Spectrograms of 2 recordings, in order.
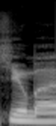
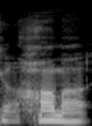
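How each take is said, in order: First: The first vowel is an 'oo' sound. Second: The first vowel is an 'ah' sound. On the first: This is how the name should be said. The speaker calls it right. "instead of Huma" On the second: This is how another player says the name. The speaker calls it wrong. "she also pronounces it like Hama"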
